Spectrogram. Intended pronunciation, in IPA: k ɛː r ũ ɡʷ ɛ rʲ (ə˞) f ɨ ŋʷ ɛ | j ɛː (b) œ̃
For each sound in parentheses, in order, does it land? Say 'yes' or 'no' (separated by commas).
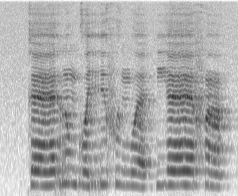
yes, no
